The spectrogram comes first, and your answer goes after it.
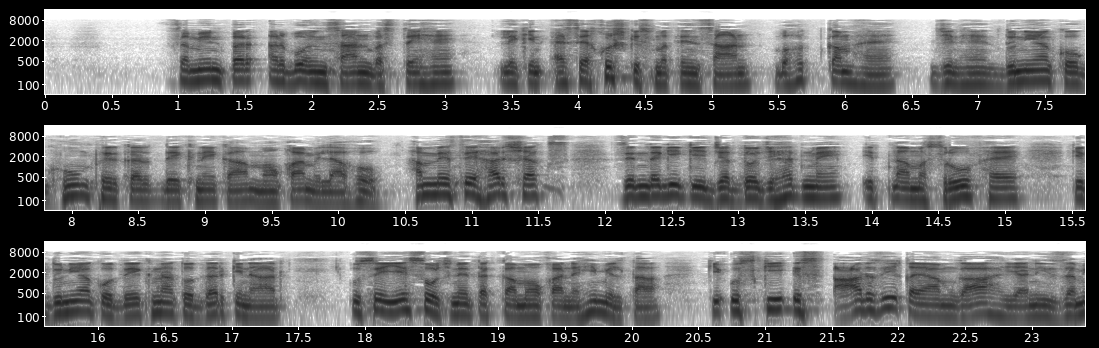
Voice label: elearn urdu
